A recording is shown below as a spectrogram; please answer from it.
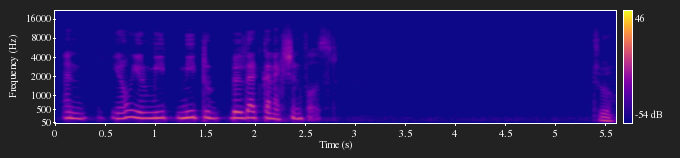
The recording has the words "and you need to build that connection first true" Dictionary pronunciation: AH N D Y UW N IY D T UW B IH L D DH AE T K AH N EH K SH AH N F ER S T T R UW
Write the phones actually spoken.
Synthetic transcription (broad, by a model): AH N D Y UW N IY D T UW B IH L D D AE T K AH N EH K SH AH N F ER S T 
